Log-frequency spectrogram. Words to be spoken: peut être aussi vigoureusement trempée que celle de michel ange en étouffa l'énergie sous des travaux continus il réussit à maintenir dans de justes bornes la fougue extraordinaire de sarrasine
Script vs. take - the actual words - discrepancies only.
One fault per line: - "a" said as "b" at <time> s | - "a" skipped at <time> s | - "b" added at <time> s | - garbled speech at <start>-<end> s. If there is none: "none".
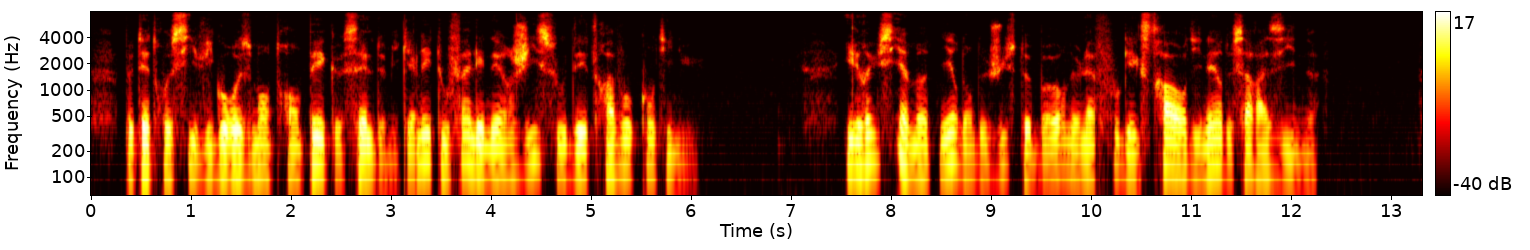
- "ange en" skipped at 3.3 s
